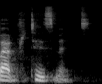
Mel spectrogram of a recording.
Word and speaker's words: advertisement: Or to apply for a job advertisement, right? A job advertisement. So in American English, the stress falls on the third syllable.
